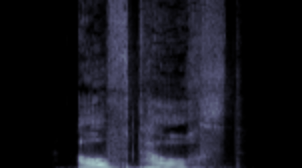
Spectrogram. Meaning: second-person singular dependent present of auftauchen
- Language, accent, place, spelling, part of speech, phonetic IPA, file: German, Germany, Berlin, auftauchst, verb, [ˈaʊ̯fˌtaʊ̯xst], De-auftauchst.ogg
